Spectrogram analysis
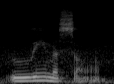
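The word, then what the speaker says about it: limaçon: now cardioid in a Lima song and this is how you say Lima song it's a French word Lima song that's what that Louis thing is doing on that C so we have cardioid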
